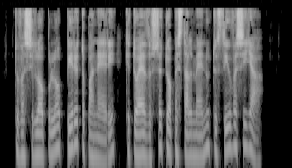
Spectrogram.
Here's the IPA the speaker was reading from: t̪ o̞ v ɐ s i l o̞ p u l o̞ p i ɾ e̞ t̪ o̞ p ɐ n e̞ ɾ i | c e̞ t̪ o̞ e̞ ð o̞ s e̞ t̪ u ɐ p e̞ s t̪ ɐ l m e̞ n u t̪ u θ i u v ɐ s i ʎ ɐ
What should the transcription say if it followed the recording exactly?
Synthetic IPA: t̪ o̞ v ɐ s i l o̞ p u l o̞ p i ɾ e̞ t̪ o̞ p ɐ n e̞ ɾ i | c e̞ t̪ o̞ e̞ ð o̞ s e̞ t̪ u ɐ p e̞ s t̪ ɐ l m e̞ n u t̪ u θ i u v ɐ s i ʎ ɐ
